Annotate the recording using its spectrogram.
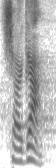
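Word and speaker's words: shagá: que esto es importante saga del hebreo con sh s h a g a saga acento en la última a saga es el pecado lleva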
